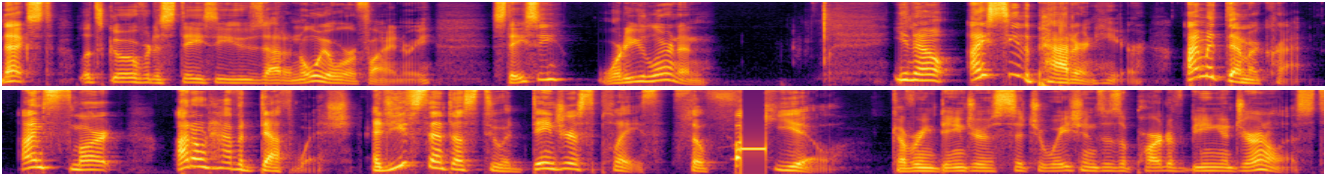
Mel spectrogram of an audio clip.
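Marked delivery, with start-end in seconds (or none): 5.9-14.4 snobbish, elitist reporter voice, high and swooping. In a news sketch, the anchor goes to a reporter at an oil refinery: elitist reporter character. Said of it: "[name], Senior Elitist Reporter".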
